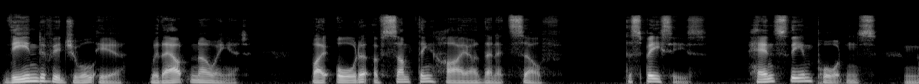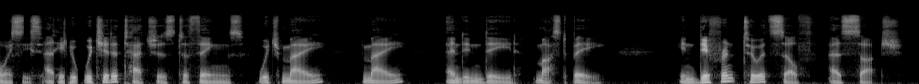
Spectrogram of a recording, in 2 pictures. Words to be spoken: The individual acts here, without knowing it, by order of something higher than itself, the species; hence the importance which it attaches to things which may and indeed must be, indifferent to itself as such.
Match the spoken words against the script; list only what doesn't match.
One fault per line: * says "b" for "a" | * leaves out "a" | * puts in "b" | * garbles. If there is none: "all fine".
* leaves out "acts"
* garbles
* puts in "may"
